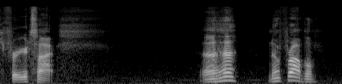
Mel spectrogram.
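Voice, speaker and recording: Putting on a rumbling character voice, a man speaks at a medium pitch and a moderate pace. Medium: game stream. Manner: curt, grumbling.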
